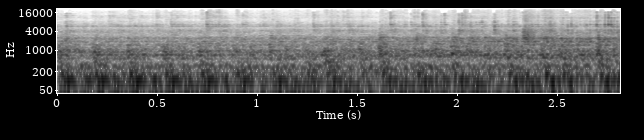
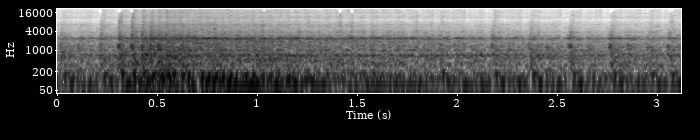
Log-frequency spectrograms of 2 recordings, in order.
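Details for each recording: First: Hero Honda Splendor Plus motorcycle, about 15–16 years old, engine freshly rebuilt with new timing chain and roller: steady idle with a fast, light metallic rattle like a loose chain, also on light revving; worn camshaft. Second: Hero Honda Splendor Plus, about 15–16 years old, rebuilt, after replacing the faulty part causing engine noise: single-cylinder idle with a rev then even steady putter, no top-end tapping or rattle; normal idle.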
